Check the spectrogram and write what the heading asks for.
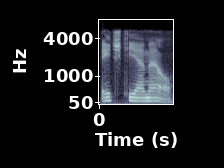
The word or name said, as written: HTML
